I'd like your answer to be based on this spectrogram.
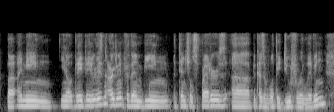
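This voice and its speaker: Fairly quick pace and ordinary pitch variation from a man, a plain, everyday voice, fairly high in pitch. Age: 40s. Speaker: podcast host and sports writer. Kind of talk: casual chat.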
